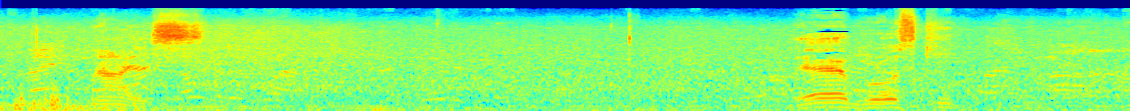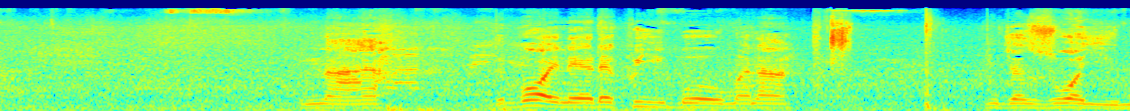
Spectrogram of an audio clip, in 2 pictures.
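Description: A man speaks in short bursts close to the microphone.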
